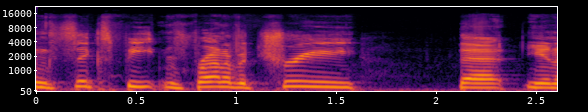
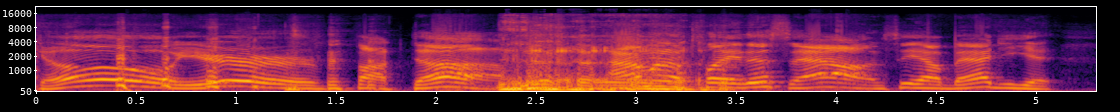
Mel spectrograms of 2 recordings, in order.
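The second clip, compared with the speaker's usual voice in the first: acted condescending, placating voice; 3 semitones lower, 3 dB louder than usual. Retelling how he talked to the speaker: imitating someone humoring a tripping person. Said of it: "talking to me like I'm on mushrooms".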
